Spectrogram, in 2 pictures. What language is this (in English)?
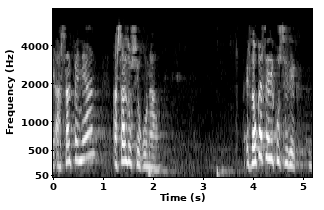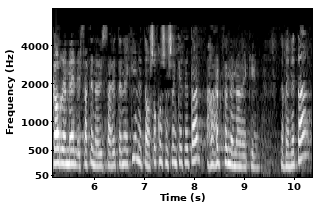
Basque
